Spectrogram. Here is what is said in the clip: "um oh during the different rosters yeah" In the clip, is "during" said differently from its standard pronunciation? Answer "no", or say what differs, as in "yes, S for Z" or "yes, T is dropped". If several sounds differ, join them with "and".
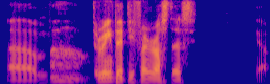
yes, R is dropped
